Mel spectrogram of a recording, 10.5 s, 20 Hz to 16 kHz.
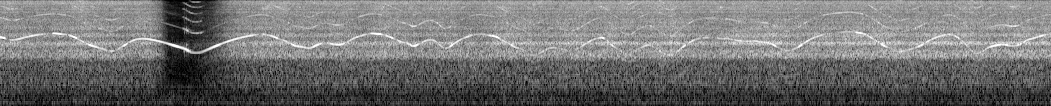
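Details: High-speed dental handpiece whining, pitch rising and dipping with one brief interruption, as the bur breaks mesial proximal contact on upper molar tooth #3, during a full zirconia crown preparation with a rounded shoulder.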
